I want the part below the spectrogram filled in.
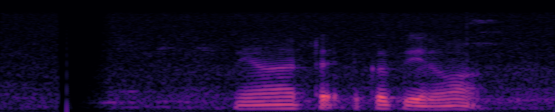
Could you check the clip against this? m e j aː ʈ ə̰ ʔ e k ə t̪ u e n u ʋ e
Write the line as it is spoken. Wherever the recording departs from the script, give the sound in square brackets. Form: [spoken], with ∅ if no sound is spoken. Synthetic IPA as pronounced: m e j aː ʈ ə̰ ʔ e k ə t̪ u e n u ʋ [a]

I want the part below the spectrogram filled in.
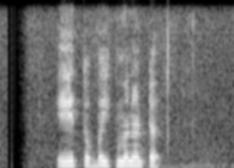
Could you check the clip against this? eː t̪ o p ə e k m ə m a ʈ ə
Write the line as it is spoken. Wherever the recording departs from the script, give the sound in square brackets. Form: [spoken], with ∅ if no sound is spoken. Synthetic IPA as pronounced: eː t̪ o [b] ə [i] k m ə [n] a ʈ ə

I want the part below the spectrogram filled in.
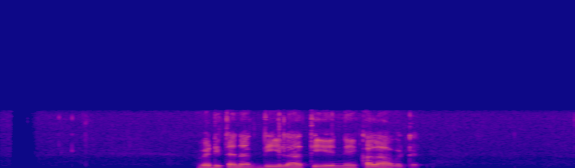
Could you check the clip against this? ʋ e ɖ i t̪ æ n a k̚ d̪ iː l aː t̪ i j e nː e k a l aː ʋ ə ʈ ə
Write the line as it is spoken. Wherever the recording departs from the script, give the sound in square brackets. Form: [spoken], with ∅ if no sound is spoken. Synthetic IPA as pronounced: ʋ [æ] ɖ i t̪ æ n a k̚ d̪ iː l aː t̪ i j e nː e k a l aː ʋ ə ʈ ə

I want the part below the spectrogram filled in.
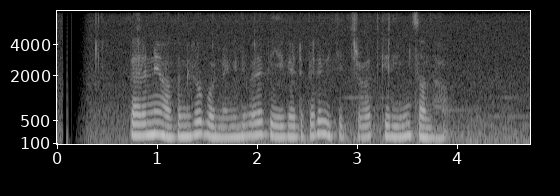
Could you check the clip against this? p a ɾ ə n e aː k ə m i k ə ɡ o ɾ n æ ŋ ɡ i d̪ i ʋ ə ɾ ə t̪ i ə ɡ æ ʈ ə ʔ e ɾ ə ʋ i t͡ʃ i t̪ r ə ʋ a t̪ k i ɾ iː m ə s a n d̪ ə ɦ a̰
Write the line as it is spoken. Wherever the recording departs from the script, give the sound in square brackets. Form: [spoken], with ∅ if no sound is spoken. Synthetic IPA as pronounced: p [æ] ɾ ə n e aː [ɡ] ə m i k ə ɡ o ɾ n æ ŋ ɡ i d̪ i ʋ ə ɾ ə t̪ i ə ɡ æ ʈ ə [p] e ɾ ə ʋ i t͡ʃ i t̪ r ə ʋ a t̪ k i ɾ iː m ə s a n d̪ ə ɦ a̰

